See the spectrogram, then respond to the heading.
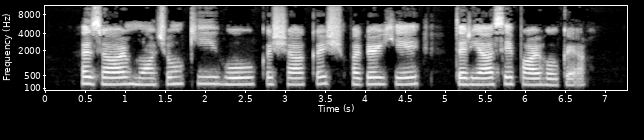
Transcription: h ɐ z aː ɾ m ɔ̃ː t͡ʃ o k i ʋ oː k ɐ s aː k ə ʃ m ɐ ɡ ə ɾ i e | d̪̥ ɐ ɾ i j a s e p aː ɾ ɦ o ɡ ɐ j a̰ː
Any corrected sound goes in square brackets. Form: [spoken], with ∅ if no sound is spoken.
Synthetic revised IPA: h ɐ z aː ɾ m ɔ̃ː t͡ʃ [õ] k i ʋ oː k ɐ [ʃ] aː k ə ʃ m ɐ ɡ ə ɾ [j] e | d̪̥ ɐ ɾ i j a s e p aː ɾ ɦ o ɡ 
